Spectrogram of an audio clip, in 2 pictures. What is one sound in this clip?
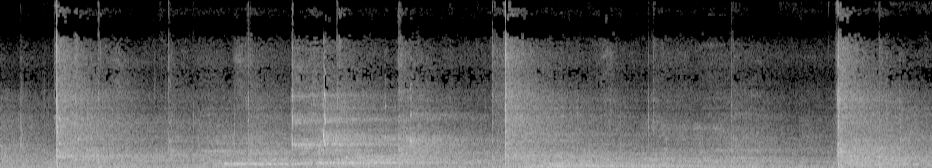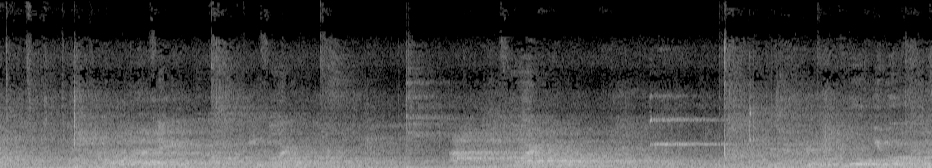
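The sounds echo through a large hall.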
